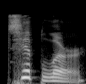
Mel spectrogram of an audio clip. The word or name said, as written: tipler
